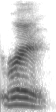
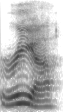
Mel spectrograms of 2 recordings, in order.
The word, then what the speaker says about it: Rhea: I don't think maybe is Or they pronounce it Ray, Rhea. Oh, okay. not Rhea, Ray. Ray.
